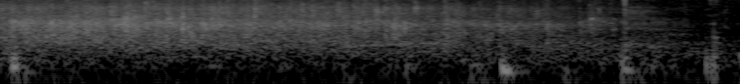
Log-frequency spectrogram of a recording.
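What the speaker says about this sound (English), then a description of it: "A huge round of applause for her, please." A seated crowd at a conference for chartered accountancy students in Bengaluru claps steadily, a broad even patter heard at some distance and fairly faint, with a few louder individual claps near the end and no talking.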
